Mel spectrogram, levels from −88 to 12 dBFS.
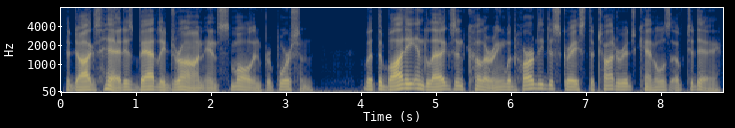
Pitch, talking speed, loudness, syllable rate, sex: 105 Hz, 175 wpm, -20 LUFS, 4.9 syllables/s, male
